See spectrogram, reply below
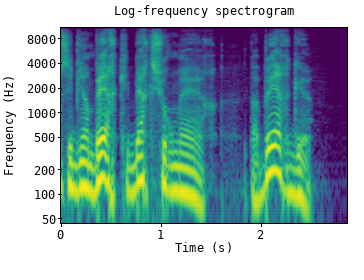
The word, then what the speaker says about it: Berck: Ah, on dit Berg. On dit pas Berck.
